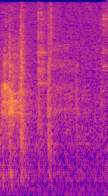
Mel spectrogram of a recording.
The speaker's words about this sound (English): The door closes.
